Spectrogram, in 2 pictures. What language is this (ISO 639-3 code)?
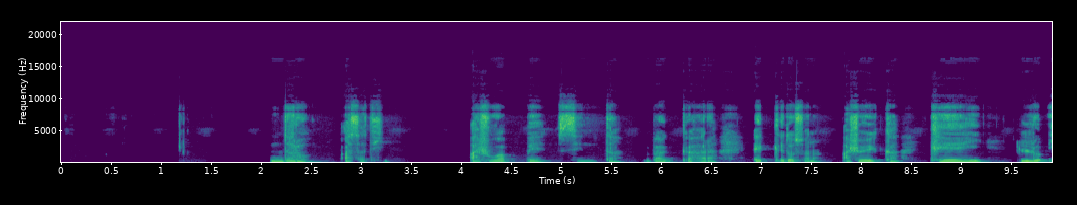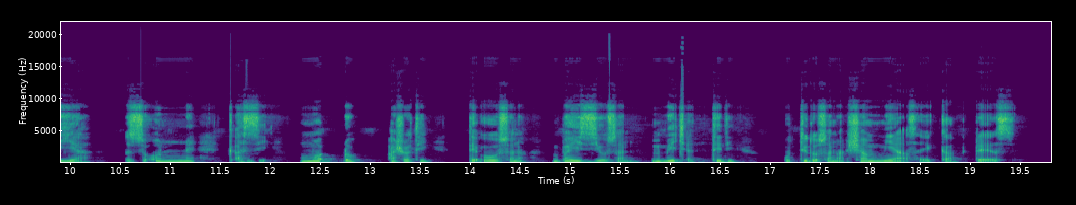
wal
